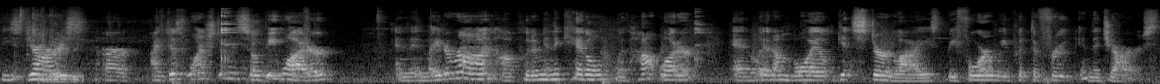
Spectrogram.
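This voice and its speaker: Her pitch varies in an ordinary way. The woman is heard over noticeable background noise. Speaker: farmer's daughter and local historian. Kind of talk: casual cooking demonstration.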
